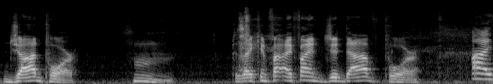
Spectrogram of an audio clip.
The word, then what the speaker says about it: Jodhpur: And you said it was in Jadavpur. Jodhpur. Jodhpur.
